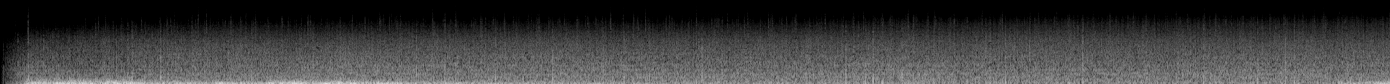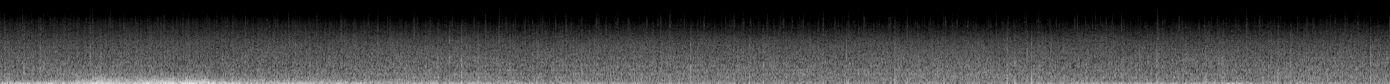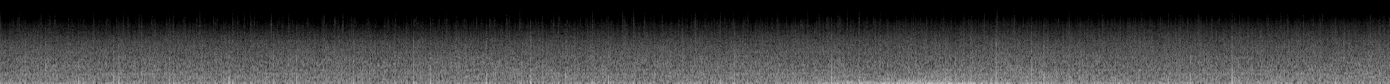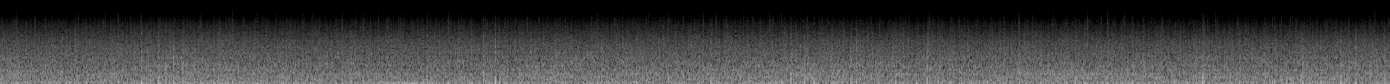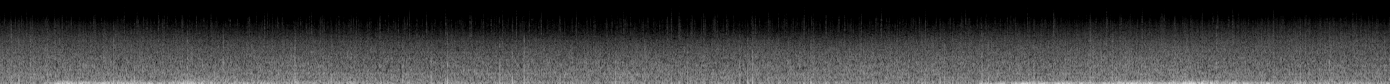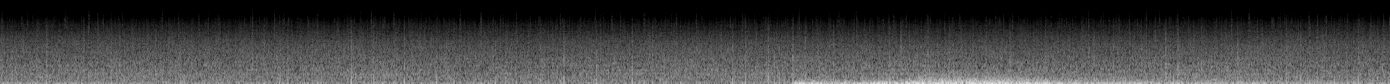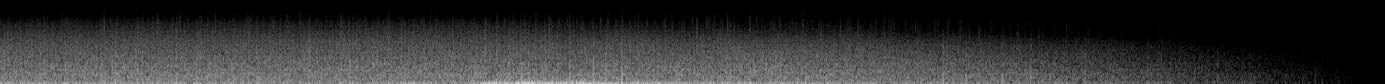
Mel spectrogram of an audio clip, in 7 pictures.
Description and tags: Generated Rain & Thunder
This sound was generated from pink noise only, using granular synthesis, filters, envelope shapers, delay and reverb.
thunder, wind, pink, ambience, granular, rain, noise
